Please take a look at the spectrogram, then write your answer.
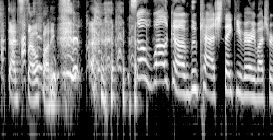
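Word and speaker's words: Łukasz: I'm not the authority on Polish pronunciation, but I believe the S and the Z are sh. So I believe it's Lukasz. Lukasz.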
